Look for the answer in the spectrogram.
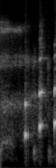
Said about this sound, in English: That was a five-year-old child sneezing.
